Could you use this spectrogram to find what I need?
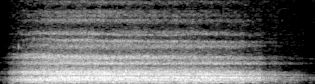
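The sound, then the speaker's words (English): A slow, deep breath drawn in through the nose and let out through the mouth makes one long, soft, airy rush of air that swells quickly, holds steady for about two seconds, then fades, quiet and alone. “Take a slow, deep breath in through the nose and out through the mouth.”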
